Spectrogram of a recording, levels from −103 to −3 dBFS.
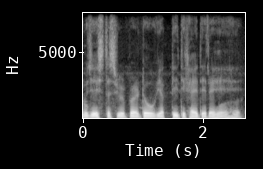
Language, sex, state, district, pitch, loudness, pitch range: Hindi, male, Arunachal Pradesh, Lower Dibang Valley, 100 Hz, -16 LUFS, 95-100 Hz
